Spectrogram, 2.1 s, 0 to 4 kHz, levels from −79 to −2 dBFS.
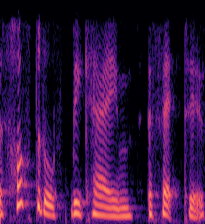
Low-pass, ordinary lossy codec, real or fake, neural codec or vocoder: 3.6 kHz; Opus, 32 kbps; fake; codec, 16 kHz, 8 kbps, FunCodec, trained on Chinese and English, 25 frames a second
